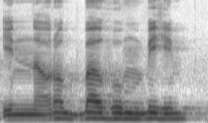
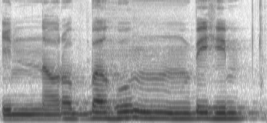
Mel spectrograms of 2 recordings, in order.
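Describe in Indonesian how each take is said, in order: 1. Bunyi m sebelum bihim dilepas cepat. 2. Bunyi m sebelum bihim ditahan. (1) "tidak ditahan" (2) "Harusnya seperti itu"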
